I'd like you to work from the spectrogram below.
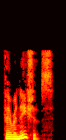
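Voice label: "farinaceous", British English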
